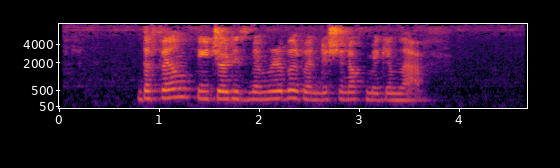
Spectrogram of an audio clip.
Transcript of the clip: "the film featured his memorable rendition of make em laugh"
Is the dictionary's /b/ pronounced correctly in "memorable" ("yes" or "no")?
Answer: yes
